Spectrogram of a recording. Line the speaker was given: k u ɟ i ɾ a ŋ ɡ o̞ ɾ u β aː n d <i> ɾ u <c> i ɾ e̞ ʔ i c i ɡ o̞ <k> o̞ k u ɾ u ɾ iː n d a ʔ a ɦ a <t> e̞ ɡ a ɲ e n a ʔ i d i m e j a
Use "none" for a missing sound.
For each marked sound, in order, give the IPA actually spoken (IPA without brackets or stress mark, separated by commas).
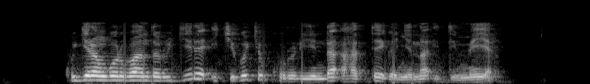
a, ɟ, c, t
